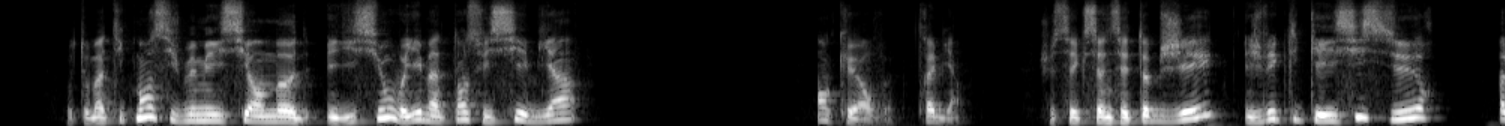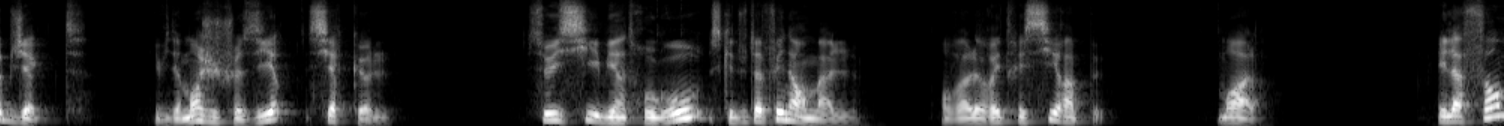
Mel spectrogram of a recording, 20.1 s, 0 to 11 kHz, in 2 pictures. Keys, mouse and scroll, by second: 0.9 Tab, 2.6-3.9 middle drag, 3.9 scroll up 1, 4.1-4.6 scroll down 4, 4.6-5.6 middle drag, 5.6 Tab, 6.6 click, 10.8-14.6 drag, 15.8 s, 18.4-19.8 middle drag, 19.8-20.0 scroll up 6.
